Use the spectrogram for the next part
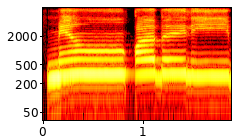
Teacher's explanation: نون ساکن کے بعد قاف ہے اخفا ہوگا نون کو یہاں پہ چھپائیں گے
